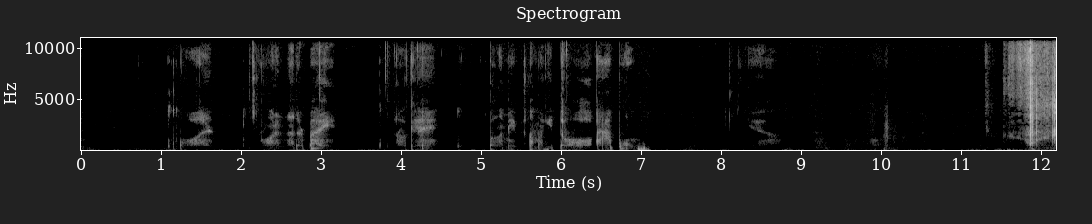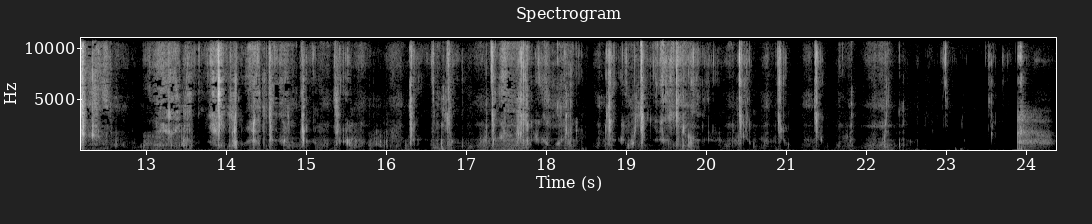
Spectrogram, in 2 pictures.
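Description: Close-miked bites into a raw apple and sloppy, crunchy chewing. The first few seconds hold scattered mouth sounds; a dense stretch of crunching begins about halfway through.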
